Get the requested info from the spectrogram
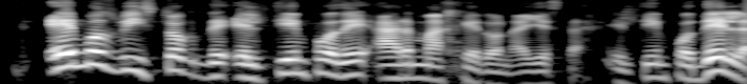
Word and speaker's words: Armagedón: espérame, eh, ah espérame, espérame, espérame, ¿Se pronuncia Armagedón? Sí, no tiene U. En español, no tiene U. Armagedón.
